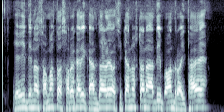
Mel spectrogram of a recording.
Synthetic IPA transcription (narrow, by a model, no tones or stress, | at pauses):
eɦid̪inɔsɔmɔst̪ɔsɔɾɔkaɾikaɾd͡ʒaɭeɔsikʰanusʈʰanɔad̪ibɔnd̪ɾɔɦit̪ʰae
